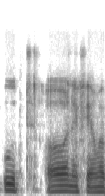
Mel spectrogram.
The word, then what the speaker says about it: août: Le 6 août, en effet, on va prononcer août, tout simplement, le 6 août.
